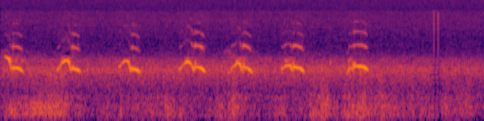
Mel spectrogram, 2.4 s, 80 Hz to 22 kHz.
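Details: Osprey at the Hellgate nest, Montana, eating a fish in the afternoon of 30 April 2017: seven ringing, slightly slurred whistled chirps with a low rumble under them.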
